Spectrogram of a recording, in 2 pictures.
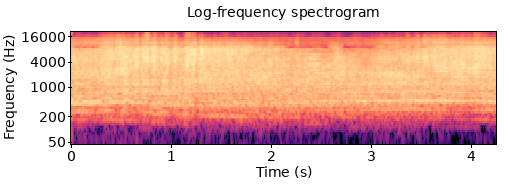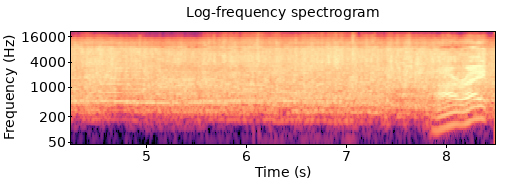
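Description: ARCA Menards Series East stock cars roar past while racing through heavy lap traffic at Pensacola, a sustained droning engine whine that holds steady before a louder car sweeps close by at the end.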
